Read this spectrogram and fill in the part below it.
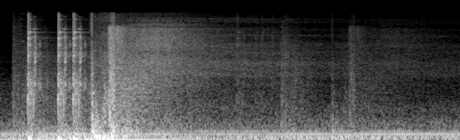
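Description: A smoke grenade hisses steadily.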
